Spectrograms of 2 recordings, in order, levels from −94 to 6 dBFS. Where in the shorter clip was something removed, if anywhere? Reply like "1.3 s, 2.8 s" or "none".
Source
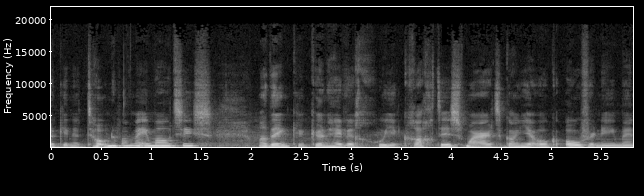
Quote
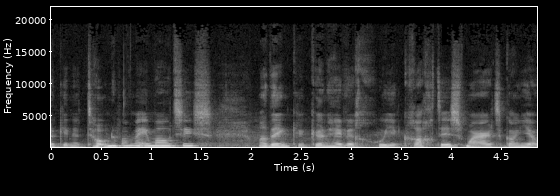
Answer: none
